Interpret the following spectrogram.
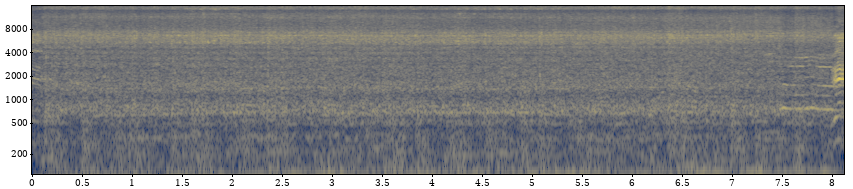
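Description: Tractor-driven threshing machine running steadily: the New Holland 640 tractor's engine and the thresher's drum make an even, continuous noise with a low hum under it.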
